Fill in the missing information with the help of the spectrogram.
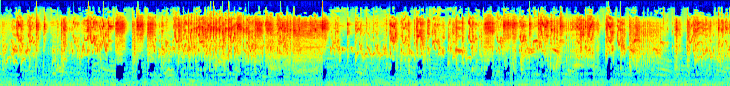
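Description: Budgerigars keep up a dense, scratchy chatter of squawks and high warbling chirps.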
